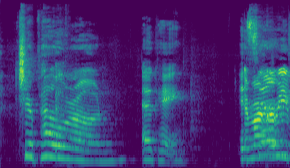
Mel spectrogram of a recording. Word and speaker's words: Chappell Roan: Is that how you say it, or is it Chappell Joan? I think it's Chappell. Oh, Chappell Roan.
